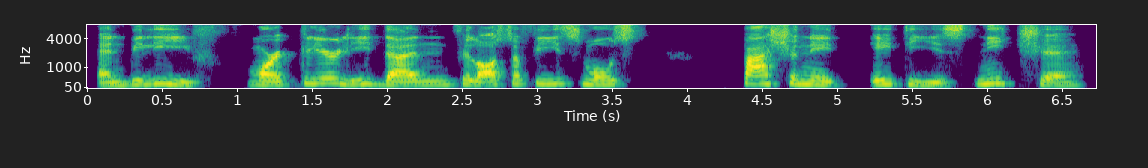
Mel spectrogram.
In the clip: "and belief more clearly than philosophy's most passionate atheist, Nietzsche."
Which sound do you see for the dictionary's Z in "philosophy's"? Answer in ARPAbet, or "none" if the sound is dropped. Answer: S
